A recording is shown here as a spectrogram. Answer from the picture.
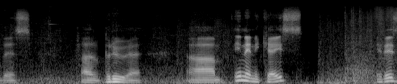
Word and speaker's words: Brugge: Winner faces off EC Brugge. Okay. Some better pronunciation there over. No longer Bruges.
